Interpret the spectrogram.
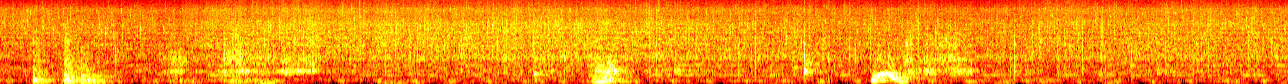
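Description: Onions, garlic and chilies sizzling in hot oil in a wok as a steady hiss, stirred with a wooden spatula. A brief louder sound stands out about two-thirds of the way in.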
